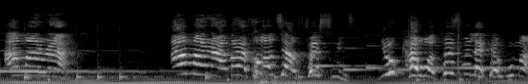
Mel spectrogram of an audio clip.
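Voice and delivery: high-pitched furious summons to a rival; angry calling out. Acted. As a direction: yell at her to come out and face you. Woman shouting challenge at rival.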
